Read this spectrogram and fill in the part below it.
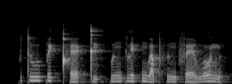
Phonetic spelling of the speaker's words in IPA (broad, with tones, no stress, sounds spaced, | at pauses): t uː˥˩ p e˥˩ k̚ pʰ ɛː˨˩ k̚ t i˨˩ t̚ p ɯ˦˥ ŋ p l e˦˥ k̚ ŋ u˨˩ a̯ pʰ ɯ˩˦ ŋ f ɛː˩˦ w o˥˩ n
